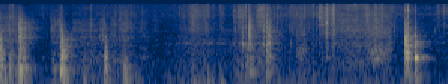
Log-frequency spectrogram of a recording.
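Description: Plywood speaker cabinet parts knocking and tapping as they are handled and fitted together: several sharp wooden knocks in the first second or so, then softer scattered taps.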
